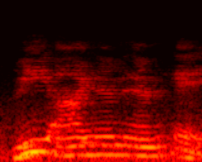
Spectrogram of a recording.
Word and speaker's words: Vinna: V-I-N-N-A. How do you pronounce it?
